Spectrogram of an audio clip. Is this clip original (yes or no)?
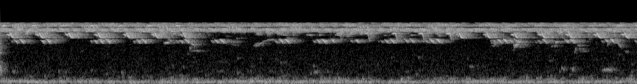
yes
